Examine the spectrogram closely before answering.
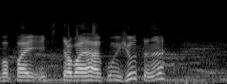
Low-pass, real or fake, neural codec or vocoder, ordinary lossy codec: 7.2 kHz; real; none; none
